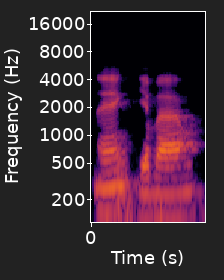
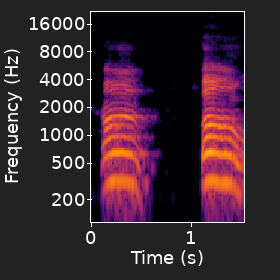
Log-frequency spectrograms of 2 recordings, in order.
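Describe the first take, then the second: First: Slow, low, softer endearment; unhurried, tender address; calling from close by. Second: High, loud holler for a husband; demonstrated rude yell; yelled call. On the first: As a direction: call your spouse gently from nearby. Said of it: "manggil dari dekat". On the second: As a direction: mimic shouting for a spouse from afar. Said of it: "teriak-teriak". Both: Shown as a demonstration.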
